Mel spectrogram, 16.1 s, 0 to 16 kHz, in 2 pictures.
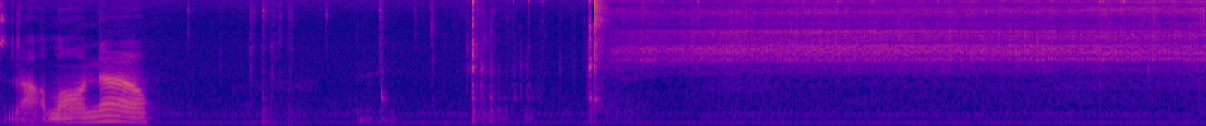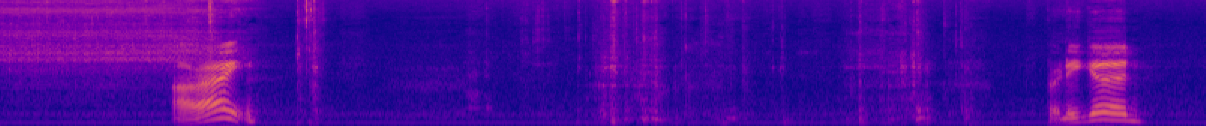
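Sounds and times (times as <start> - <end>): small battery motor whirring: 4.0 - 9.8.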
